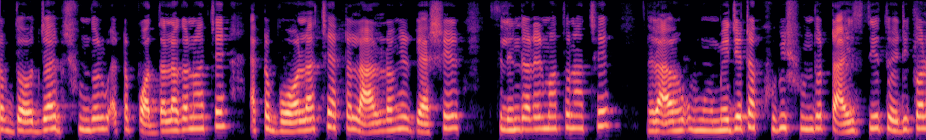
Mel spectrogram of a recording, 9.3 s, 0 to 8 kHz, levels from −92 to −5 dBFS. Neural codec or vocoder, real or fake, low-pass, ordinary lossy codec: none; real; none; none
